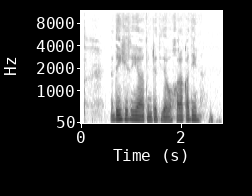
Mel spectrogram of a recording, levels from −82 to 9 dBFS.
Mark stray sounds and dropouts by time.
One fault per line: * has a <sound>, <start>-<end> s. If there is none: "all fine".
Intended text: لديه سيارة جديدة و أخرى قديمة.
all fine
